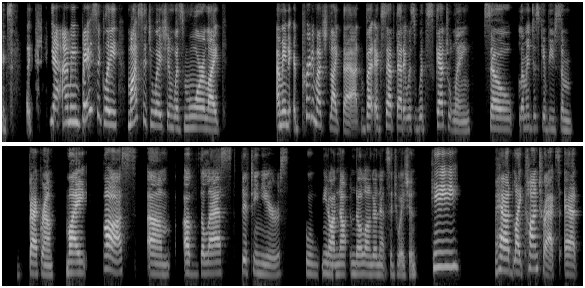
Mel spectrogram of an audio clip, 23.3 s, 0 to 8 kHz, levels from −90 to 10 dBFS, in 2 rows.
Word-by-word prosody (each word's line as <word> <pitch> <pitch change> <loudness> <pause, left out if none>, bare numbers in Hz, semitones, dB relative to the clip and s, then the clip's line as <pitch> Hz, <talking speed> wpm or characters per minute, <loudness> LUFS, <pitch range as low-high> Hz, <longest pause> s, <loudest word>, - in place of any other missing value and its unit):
Exactly. - - -6 0.3
Yeah, 310 -3 +6
I 300 +1 +7
mean, 310 -2 0
basically, 280 - +4 0.2
my 260 - +7
situation 240 -7 -4
was 200 0 -3
more, 200 0 -1
like, 180 -2 +2 1.0
I - - +6
mean 255 +1 +4
i 195 - -2
pretty 425 -2 0
much 250 -2 0
like - - 0
that, - - 0
but 220 -1 +3
except 225 +2 0
that 205 -1 +2
it 195 - -1
was 200 -1 -8
with 205 +1 -13
scheduling, 175 -10 -2 0.3
so, 190 -2 0
let 200 0 -7
me 215 - -3
just 210 0 -9
give 195 -2 -11
you 185 -1 -7
some 175 -2 -9 0.8
background. 170 -3 +3 0.2
My 195 0 +5 0.3
boss, 250 -7 +4 0.3
um, 170 -2 +1 0.3
of 190 -2 -2
the 185 -1 -6
last 190 +1 -1
15 200 -3 -8
years, 160 0 -9 0.3
who, 175 -3 -19
you 185 -1 -11
know, 175 - 0
I'm 170 0 -1
not 170 0 -1
no 175 -1 -5
longer 170 -1 -5
in 170 - -9
that 165 -1 -10
situation, 80 - -10 0.3
he 295 +1 +4 0.7
had, 225 -3 +4
like, 200 -1 +1
contracts 255 -1 0
at, 170 -1 0
200 Hz, 140 wpm, -21 LUFS, 175-245 Hz, 1.0 s, I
